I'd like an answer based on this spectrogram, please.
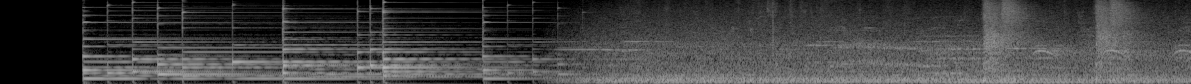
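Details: Bright tonal music plays for a few seconds, then gives way to steady broadband background noise with no animal calls. No animal voice stands out at any point.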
